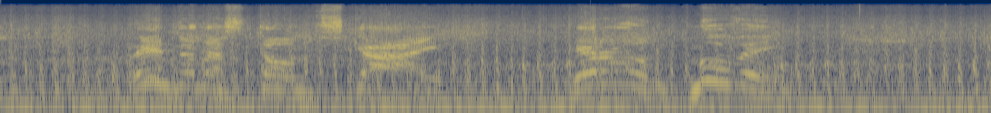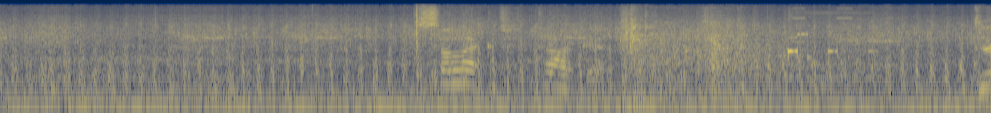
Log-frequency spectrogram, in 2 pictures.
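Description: A helicopter's rotor thrums steadily.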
